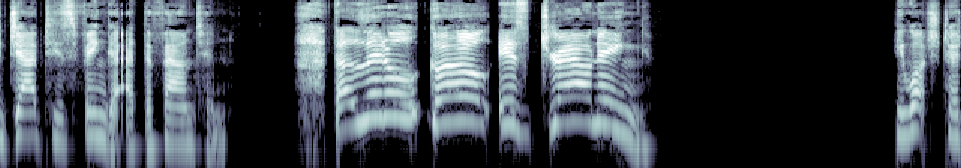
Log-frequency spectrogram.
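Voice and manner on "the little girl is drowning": high, slow, stretched-out yell; desperate scream. A narrator's reading. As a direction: make every word carry through glass. Screaming warning through closed window.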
